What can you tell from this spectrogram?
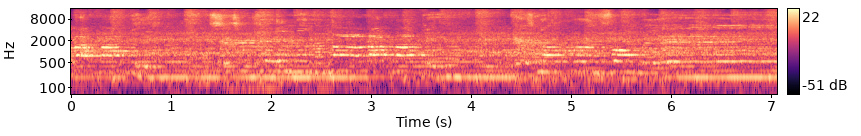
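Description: Live rock band playing loud and steady: two electric guitars and a drum kit, with a voice singing over them.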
